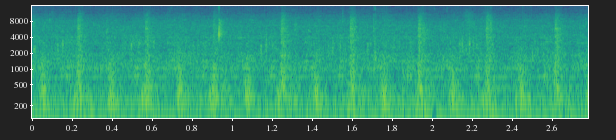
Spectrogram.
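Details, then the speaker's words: Direct-drive washer loaded with 10 towels, agitating normally: nice even strokes, about three a second, with a soft thump on each reversal; the machine still clunks a bit, which is its own nuance. "nice even Strokes now that never gets old not at all"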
